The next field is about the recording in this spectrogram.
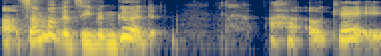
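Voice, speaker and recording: A loud woman's voice with lively intonation at a moderate pace. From Philippines. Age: 50s. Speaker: relationship coach. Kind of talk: live stream Q&A. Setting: livestream with mic and headphones. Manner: pressured pitch.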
